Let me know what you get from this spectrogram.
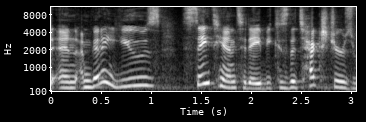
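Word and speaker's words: seitan: be made out of Satan now Satan let me just explain what that is first of all it's spelled SE i t an I know it sounds like something else but it's actually wheat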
